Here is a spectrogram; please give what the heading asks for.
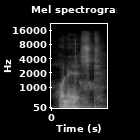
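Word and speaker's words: honest: বসে গেল এটাকে সেমি ভাওয়েল বলে থাকে কারণ অনেস্ট অনেকটা ও এর মতন উচ্চারণ অনেকটা ভাওয়েলের মতন উচ্চারণ অনারেবল ম্যান ঠিক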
